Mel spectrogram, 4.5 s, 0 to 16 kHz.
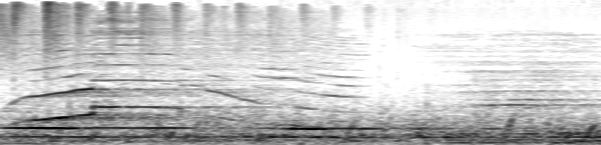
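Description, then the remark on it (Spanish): Whale song: long, eerie tonal moans and rising, falling sweeps layered over a dense underwater rumble, sustained and fairly loud throughout, with no voices. “hoy 23 de julio es el Día Mundial de las Ballenas y los Delfines.”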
